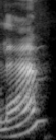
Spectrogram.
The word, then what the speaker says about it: lamb: هنا بقول a lamb وهنا ما بنطقش البي فبقول a lamb.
